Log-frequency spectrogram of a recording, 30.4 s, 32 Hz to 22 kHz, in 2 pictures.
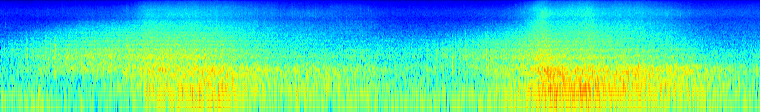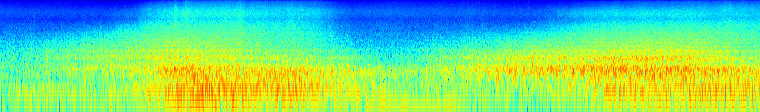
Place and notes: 北濱公園, Hualien City - sound of the waves
sound of the waves
Zoom H2n MS+XY +Sptial Audio
Hualian City, 花蓮北濱外環道, 14 December 2016, 16:16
